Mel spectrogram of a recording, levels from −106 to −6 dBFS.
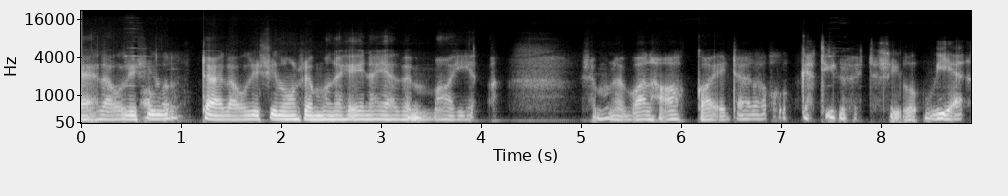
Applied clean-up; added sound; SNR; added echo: neural mask model DeepFilterNet 3.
